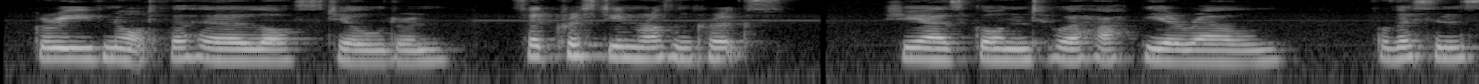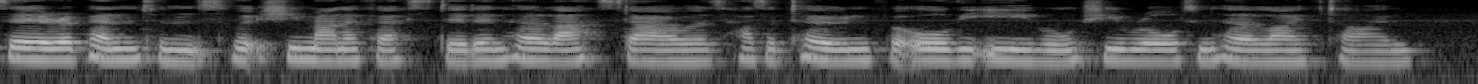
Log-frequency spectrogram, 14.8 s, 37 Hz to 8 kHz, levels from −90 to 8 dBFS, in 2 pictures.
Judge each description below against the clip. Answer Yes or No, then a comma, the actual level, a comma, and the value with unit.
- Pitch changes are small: Yes, narrow, 2.2 semitones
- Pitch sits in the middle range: Yes, medium, 170 Hz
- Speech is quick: No, average, 155 wpm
